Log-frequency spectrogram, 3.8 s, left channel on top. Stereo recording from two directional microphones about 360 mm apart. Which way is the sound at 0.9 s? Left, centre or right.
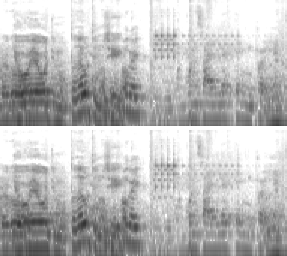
Centre.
